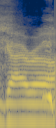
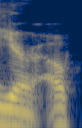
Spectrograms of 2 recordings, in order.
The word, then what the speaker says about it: gyro: He calls it a gyro unironically. I mean, is that the correct pronunciation? It's gyro. no, It's not. It's I was not. about to say, is it actually euro? It is Euro, yeah.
